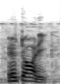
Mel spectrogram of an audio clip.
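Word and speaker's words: rhetoric: मतलब इसे देख लो, यहाँ से ये एच ख़त्म हो गया तो रिक, रेटोरिक।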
